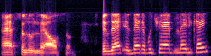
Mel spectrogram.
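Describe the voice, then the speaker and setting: A man's voice: high-pitched, sing-song, fast talker, dry recording. Jamaican-born male co-host, playful, stammers and repeats himself, tinny dry phone-like sound. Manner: joking, teasing, repeats words. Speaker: podcast co-host. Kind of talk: casual chat.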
